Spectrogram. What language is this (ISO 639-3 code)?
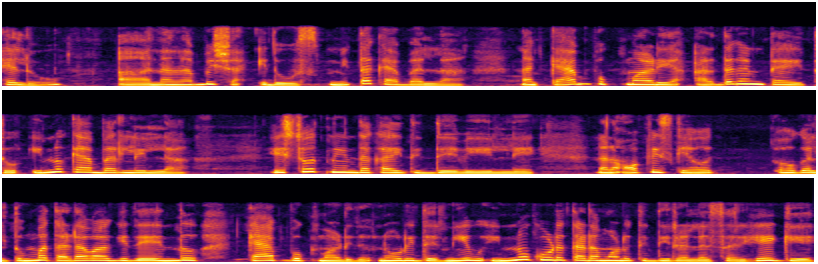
kan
